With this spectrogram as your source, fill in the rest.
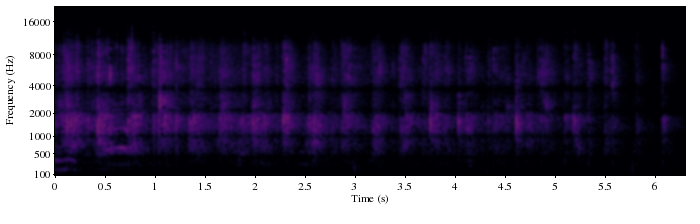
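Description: An audience at a Chaplin Days 2025 screening of a Charlie Chaplin silent film applauds, with close, crisp individual claps forming a steady, moderately sized round of clapping throughout.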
